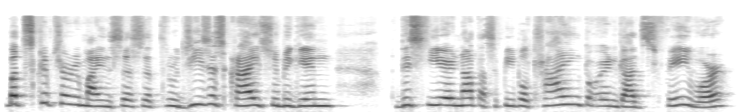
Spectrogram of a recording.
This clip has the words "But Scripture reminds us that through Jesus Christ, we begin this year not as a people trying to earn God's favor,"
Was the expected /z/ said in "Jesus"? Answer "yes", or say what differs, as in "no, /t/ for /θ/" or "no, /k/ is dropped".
no, /s/ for /z/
